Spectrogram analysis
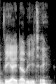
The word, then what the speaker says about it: VAWT: Is it acceptable for me to say Vawt and Hort, or do I need to use it as the acronym and say HAWT or VAWT? No, you pronounce it Vawt or Hort.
